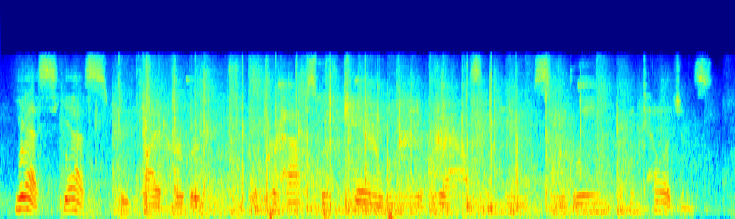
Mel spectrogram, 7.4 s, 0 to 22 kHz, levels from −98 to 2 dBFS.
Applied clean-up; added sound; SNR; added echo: none; Run; 2 dB; none.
